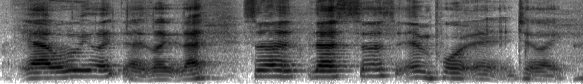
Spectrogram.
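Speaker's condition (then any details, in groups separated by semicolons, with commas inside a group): Cerebral palsy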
